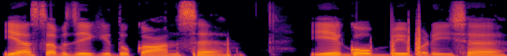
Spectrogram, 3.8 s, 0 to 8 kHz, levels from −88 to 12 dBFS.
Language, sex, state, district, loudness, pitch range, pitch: Marwari, female, Rajasthan, Churu, -16 LUFS, 170-195 Hz, 185 Hz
